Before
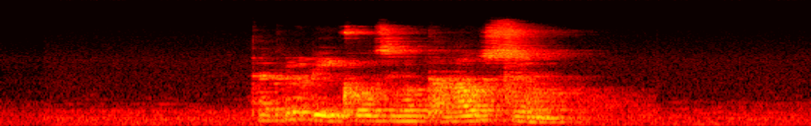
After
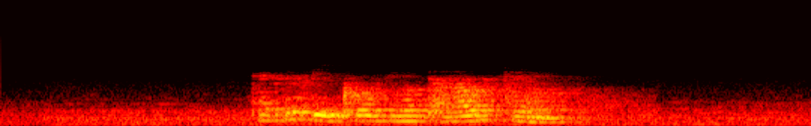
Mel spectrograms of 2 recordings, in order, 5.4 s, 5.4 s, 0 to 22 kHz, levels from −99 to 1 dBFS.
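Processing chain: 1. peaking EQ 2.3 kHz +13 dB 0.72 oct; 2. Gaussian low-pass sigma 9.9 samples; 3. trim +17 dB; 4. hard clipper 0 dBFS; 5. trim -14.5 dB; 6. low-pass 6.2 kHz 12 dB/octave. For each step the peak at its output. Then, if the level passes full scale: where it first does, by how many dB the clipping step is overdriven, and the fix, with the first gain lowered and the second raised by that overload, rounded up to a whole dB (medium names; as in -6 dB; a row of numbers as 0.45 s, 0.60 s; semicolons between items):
-17.0 dBFS, -22.0 dBFS, -5.0 dBFS, -5.0 dBFS, -19.5 dBFS, -19.5 dBFS; nothing clips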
